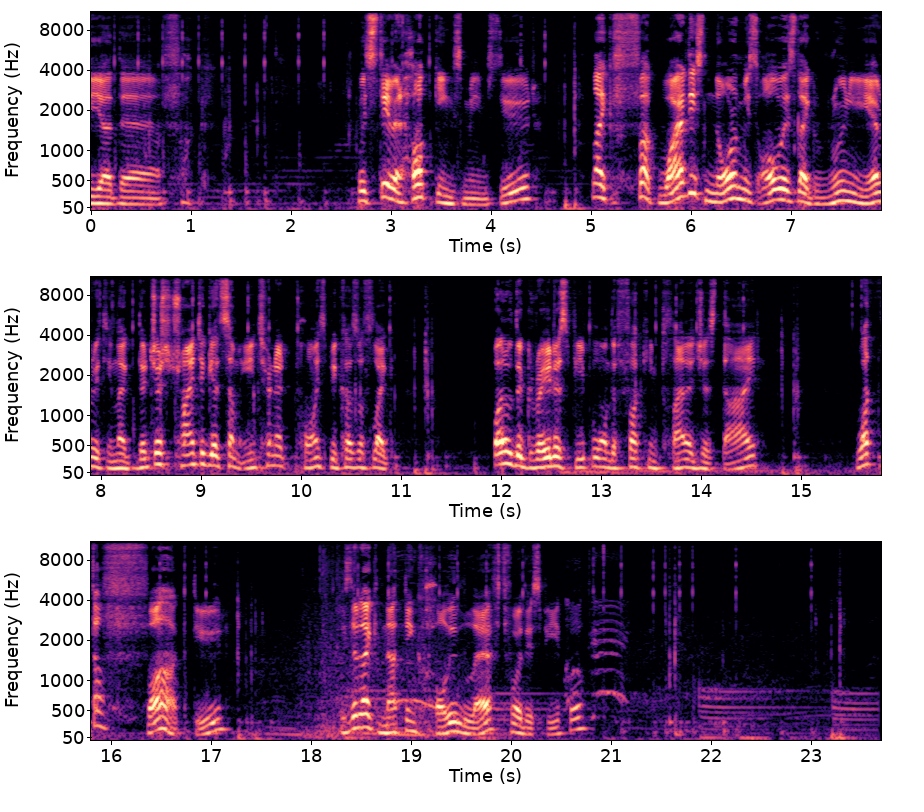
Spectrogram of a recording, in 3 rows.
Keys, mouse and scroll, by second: 3.1-6.5 right drag, 4.8 g, 8.4-9.6 middle drag, 11.2 g, 14.9 g, 17.3 g, 20.9 right click, 23.3 g.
